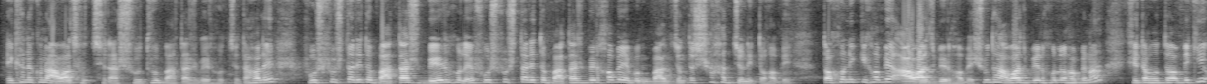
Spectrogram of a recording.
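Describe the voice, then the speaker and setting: A man's voice: high-pitched, bright, forceful tone. A man teaching a class, explaining step by step and asking questions that he answers himself, with many hesitation sounds. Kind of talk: classroom lecture.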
